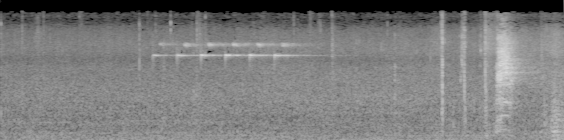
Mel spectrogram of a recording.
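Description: A small bird chirping a quick run of high, evenly repeated notes, about two to four seconds in, over a steady outdoor background noise. A brief loud noise comes near the end.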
